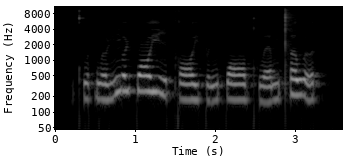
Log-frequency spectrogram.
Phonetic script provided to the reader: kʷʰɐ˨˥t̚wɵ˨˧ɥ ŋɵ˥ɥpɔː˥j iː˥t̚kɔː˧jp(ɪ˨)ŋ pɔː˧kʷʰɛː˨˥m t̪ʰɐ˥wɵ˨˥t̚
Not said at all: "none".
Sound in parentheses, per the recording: ɪ˨˥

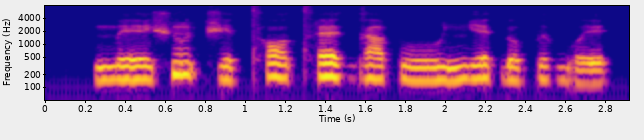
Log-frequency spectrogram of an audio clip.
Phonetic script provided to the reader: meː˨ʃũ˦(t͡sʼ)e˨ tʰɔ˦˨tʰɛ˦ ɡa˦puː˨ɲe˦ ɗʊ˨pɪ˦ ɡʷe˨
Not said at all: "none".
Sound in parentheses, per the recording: t͡ʃ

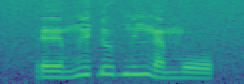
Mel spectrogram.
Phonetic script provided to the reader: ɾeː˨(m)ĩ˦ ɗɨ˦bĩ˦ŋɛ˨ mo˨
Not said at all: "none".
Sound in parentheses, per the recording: m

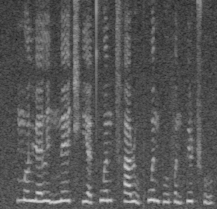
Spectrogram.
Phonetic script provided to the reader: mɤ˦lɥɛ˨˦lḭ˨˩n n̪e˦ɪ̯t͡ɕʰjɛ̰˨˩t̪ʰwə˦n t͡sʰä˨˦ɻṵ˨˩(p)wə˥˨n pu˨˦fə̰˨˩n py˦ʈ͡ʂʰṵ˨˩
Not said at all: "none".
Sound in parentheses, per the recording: pʰ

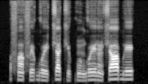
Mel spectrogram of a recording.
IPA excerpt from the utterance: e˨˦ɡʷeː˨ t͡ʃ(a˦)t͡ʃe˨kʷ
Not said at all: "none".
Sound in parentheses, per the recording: a˦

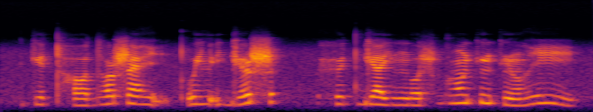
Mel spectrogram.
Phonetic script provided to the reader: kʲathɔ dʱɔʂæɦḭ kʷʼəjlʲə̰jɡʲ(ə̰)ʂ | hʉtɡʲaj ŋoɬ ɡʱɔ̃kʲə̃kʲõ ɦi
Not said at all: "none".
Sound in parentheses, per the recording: ə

